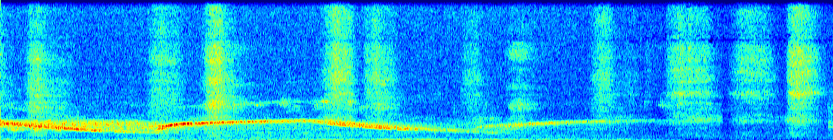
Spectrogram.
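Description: Emergency-vehicle siren on a wail cycle, its pitch slowly rising and falling about every five seconds, over a low rumble. The siren and rumble fade out about ten seconds in.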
